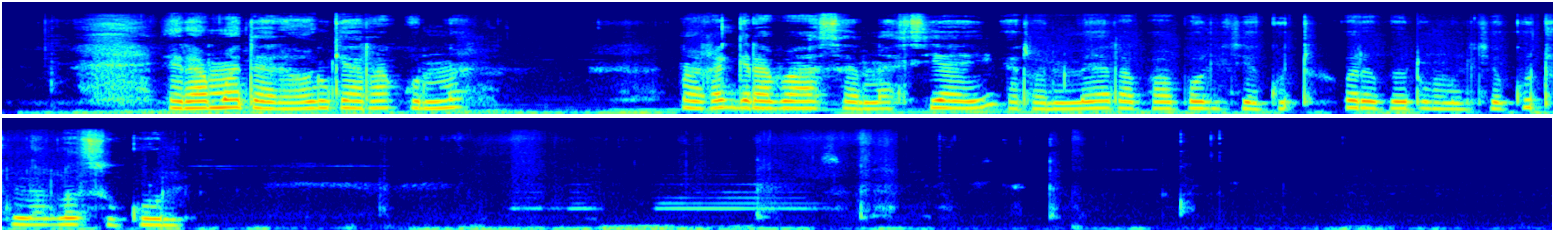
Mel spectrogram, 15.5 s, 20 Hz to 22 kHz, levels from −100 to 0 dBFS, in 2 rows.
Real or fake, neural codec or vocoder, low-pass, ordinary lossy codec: real; none; 14.4 kHz; AAC, 64 kbps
